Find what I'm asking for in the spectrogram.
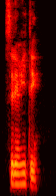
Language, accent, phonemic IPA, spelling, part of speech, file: French, France, /se.le.ʁi.te/, célérité, noun, LL-Q150 (fra)-célérité.wav
- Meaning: 1. celerity, swiftness, speed 2. celerity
